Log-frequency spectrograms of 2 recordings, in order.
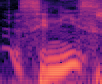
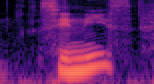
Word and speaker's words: Sinise: Also wir haben zum Beispiel ähm, Gary Sinise, Sinise spricht man den so aus, mhm. Sinise, der übrigens öfter mal mit, mit Tom Hanks was gemacht hat, nämlich mhm.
